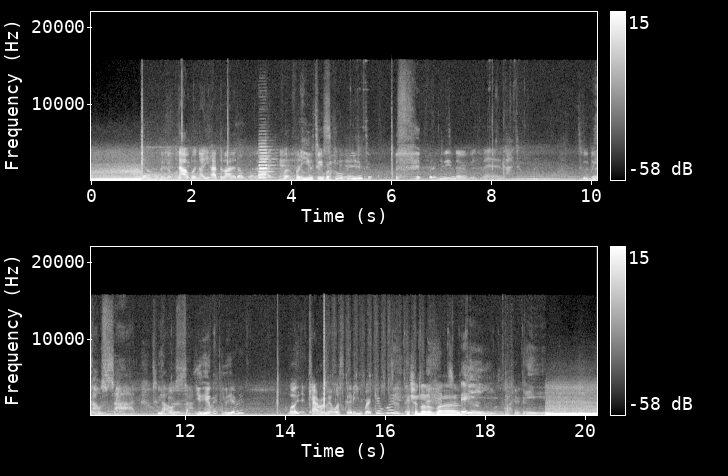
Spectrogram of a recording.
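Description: Young men talk and laugh with animation close by.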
